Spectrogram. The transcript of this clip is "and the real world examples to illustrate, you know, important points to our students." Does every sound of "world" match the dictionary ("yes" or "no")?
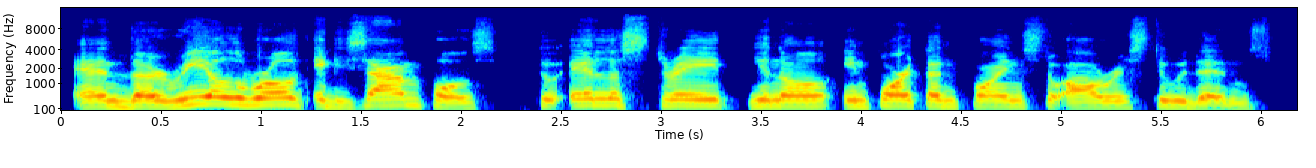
yes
